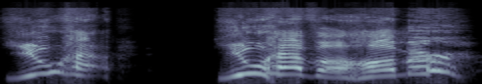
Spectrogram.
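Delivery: high, loud, hammed-up disbelief; mock outrage that the caller drives a Hummer; mock shocked. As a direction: gasp it out in fake horror. Shocked snowflake in the skit.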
